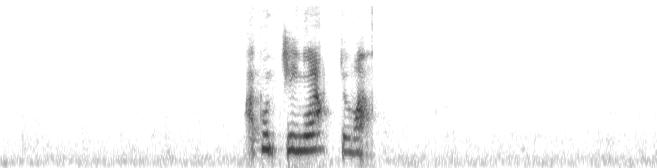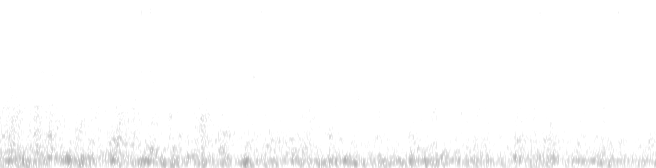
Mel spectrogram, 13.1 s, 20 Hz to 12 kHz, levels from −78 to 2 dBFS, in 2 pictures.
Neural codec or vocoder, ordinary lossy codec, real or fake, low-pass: codec, 24 kHz, 1.5 kbps, HILCodec; Opus, 64 kbps; fake; 10.8 kHz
